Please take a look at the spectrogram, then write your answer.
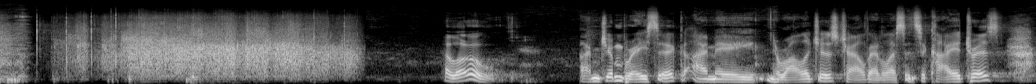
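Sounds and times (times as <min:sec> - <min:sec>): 
audience applause: 0:00.4 - 0:03.7
speech: 0:04.4 - 0:05.1, 0:05.8 - 0:10.3.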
